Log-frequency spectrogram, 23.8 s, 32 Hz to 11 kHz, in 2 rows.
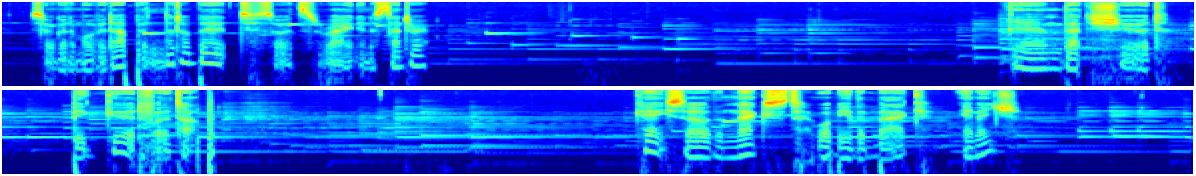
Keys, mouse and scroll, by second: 0.0-2.7 drag, 3.6 middle click, 4.4 middle click, 5.4-11.1 alt+shift+middle drag, 11.8 shift+click, 12.1 shift+click, 13.2 scroll up 2, 13.6-15.5 alt+shift+drag, 16.0-21.4 alt+shift+drag, 22.7 click.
